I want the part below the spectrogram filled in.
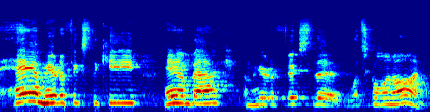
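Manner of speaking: high, eager hello at the door; energetic, happy arrival at the customer's door; excited greeting. Shown as a demonstration. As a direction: burst in glad to be back. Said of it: "It's that energy".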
